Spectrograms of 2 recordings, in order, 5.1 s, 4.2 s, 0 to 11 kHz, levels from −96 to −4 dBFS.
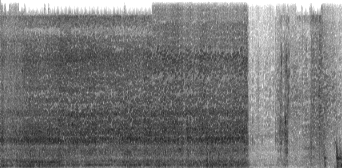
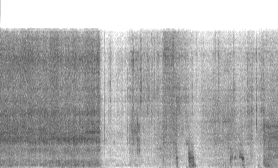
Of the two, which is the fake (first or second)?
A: second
